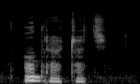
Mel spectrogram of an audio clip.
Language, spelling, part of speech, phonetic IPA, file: Polish, odraczać, verb, [ɔdˈrat͡ʃat͡ɕ], LL-Q809 (pol)-odraczać.wav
